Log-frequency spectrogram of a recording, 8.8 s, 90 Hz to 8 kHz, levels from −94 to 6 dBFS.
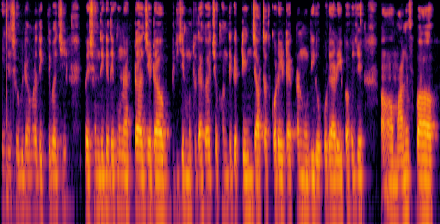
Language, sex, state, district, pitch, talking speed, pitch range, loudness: Bengali, male, West Bengal, North 24 Parganas, 115 Hz, 195 wpm, 110-115 Hz, -19 LUFS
